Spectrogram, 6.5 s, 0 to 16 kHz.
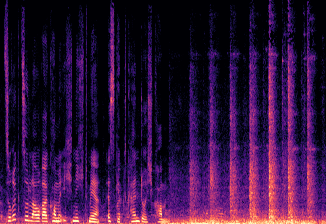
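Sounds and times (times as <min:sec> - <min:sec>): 
constant low rumble of a freight train rolling into a railway station: 0:00.0 - 0:06.5
speech: 0:00.1 - 0:03.7
freight train wheels clacking over rail joints: 0:03.2 - 0:06.5.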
